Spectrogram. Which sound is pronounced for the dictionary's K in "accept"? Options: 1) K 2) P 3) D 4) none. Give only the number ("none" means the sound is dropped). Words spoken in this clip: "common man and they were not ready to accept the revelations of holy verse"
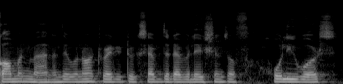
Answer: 1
